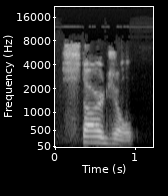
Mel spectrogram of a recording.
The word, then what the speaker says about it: Stargell: Stargell.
